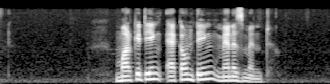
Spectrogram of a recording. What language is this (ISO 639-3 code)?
ben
